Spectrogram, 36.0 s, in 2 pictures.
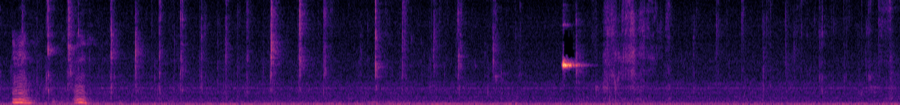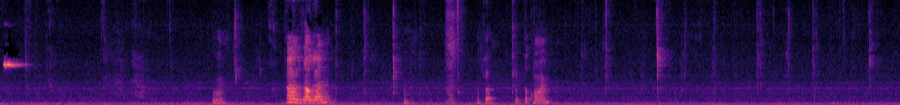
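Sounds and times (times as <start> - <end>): wet chewing clicks and smacks: 0.8 - 10.6, 13.7 - 21.6, 22.6 - 23.7, 24.7 - 27.4, 29.4 - 35.8
high-pitched squeak-like tones: 11.2 - 11.8, 18.1 - 18.7.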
